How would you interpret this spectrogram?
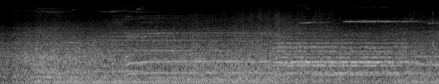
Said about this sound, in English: Further down the road, Shahana narrowly avoids being run over. Nazneen runs across the road, avoiding the fast-moving traffic.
